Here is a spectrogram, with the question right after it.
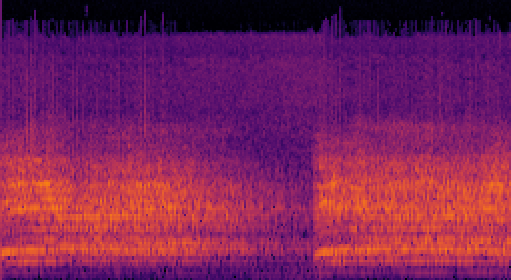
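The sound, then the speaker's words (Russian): A fur seal named Avgust calls at lunchtime with a loud, harmonically rich bleating bellow that holds steady and gradually fades, then breaks off and starts again abruptly in a second strong burst. No voices are heard. “А это подает голос морской котик.”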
